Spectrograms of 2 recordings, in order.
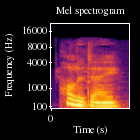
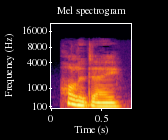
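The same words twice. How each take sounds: No difference in how they are said.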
